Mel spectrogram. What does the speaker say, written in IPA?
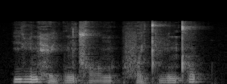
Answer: j iː˥ n h e˨˩ j p ʊ˧ ŋ t͡sʰ ɔː˨ ŋ | f ɐ˨˩ j t̪ʰ iː˨˧ n t̪ʰ ɵ˥ t̚

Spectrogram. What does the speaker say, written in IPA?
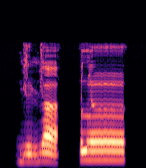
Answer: ɖ ĩ ɖ ã | l ə̃ː

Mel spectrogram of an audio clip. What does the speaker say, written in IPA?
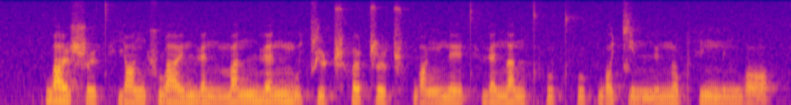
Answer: k w a˥˩ ɪ̯ ʂ ɻ̩˨˩ t̪ʰ j ɑ˧˥ ŋ ʂ w a˧˥ ɪ̯ n̪ ɥ ɛ˨˩ n m a˥ n n̪ ɥ ɛ˥ n m u˨˩ t͡ɕ y˧˥ ʈ͡ʂʰ ɤ˥˩ ʈ͡ʂ ɻ̩˧˥ ʈ͡ʂʰ w ɑ˧˥ ŋ n̪ e˨˩ ɪ̯ t̪ʰ ɥ ɛ˥ n a˧˥ n t̪ʰ u˧˥ t̪ʰ u˧˥ k w ɔ˧˥ t͡ɕ i˨˩ n n̪ y˥˧ n̪ ɤ˥˧ pʰ i˥˩ ŋ n̪ i˥ ŋ w ɔ˧˥

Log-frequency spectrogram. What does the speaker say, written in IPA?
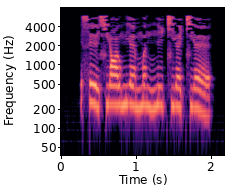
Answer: s e˥˩ ɪ̯ ɕ j ɑ˥ ʊ̯ m j ɛ˥˧ m ə˥˧ n n̪ i˥˧ t͡ɕ j ɛ˥˧ t͡ɕ j ɛ˥˩

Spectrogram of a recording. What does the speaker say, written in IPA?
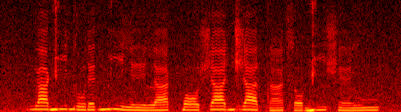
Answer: ɡ a˦ ɡ i˦ d o˧ ɾ ɛ˦ ɡ͡b i˦˨ l e˨ l a˨˦ k͡p ɔ˧ ʃ a˦ d͡ʒ a˦˨ t ã˨˦ s ɔ˧ ɡ i˦ ʃ ɛ̃˧ l u˦

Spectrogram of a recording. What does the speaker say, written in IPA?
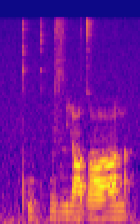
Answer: kʷʼ ɪ kʷʰ ɛ z l iː dˤ ɑː n

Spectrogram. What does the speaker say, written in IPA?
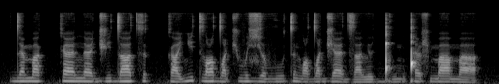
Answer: d æ m a kː æ n æ d͡ʒ i d a t͡s ə kː a ʎ i t l ə dˤ æ t͡ʃ v ə ʑ ə v u t ə n æ dˤ e d͡ʒ æ d͡z a l ɨ ɡ͡ǃ u m ǃ æ ʂ m a m a

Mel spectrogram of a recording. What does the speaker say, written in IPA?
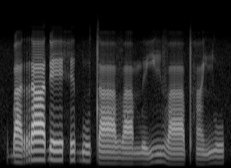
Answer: ɓ a˨ r aː˦ ɗ eː˦ h ɪ˦ ɓ u˦ t aː˨ β a˨ m ɪ˨ j i˦ β aː˨ pʰ ã˨ ɲ u˦

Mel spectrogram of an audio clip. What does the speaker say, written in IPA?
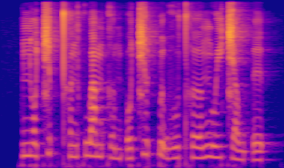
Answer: ɲ ɔ˧ t͡ɕ ə˦˥ p̚ t̪ʰ ə˨˦ n k w a˧ m k ə̤ː˨˩ m ʔ o˨˦ t͡ɕ ɨ˦˥ t̚ ɓ ə̰˧˨ w ɣ u˨˦ t̪ʰ əː˨˦ ŋ u˨˦ j t͡ɕ a̤˨˩ w ʔ e˨˩ p̚

